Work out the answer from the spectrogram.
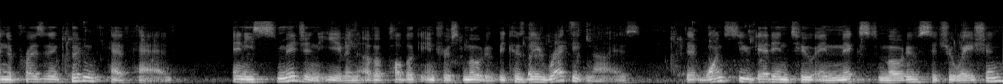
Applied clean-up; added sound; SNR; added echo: neural separator model SepFormer DNS4.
